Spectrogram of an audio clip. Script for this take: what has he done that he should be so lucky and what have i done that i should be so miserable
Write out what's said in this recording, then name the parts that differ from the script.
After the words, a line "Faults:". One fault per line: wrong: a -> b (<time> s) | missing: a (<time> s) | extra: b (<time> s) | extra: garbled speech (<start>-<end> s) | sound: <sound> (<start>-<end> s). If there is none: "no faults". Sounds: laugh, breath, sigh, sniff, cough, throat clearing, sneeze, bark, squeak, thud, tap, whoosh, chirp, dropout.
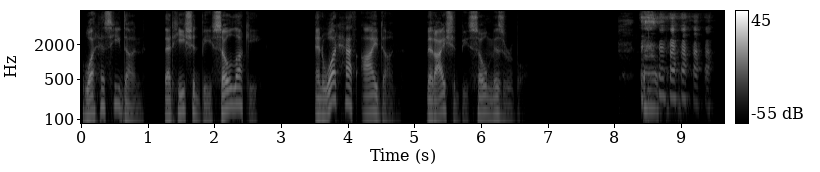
what has he done that he should be so lucky and what hath i done that i should be so miserable
Faults:
wrong: have -> hath (4.0 s)
sound: laugh (8.1-9.6 s)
